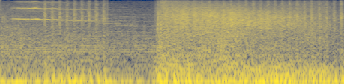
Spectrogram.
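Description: Bombs explode in a World War II naval strategy game. A rumbling blast swells in after a short quieter stretch and then rolls on as a loud, continuous roar.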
